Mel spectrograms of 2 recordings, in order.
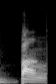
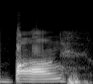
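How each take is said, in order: First: The vowel is a short 'uh' sound. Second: The vowel is an open 'ah' sound. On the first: The speaker calls it right. "it's closer to bung, like a bung for a keg" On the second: The speaker calls it wrong. "a lot of people mispronounce it and say bong"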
